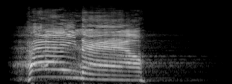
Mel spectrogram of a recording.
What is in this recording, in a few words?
Male Undead Attack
